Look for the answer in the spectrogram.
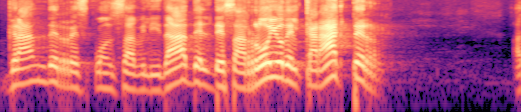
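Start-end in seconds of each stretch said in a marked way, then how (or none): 1.9-3.9 loud, slow emphatic preaching. Acted. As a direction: preach it out with full force. Slow emphatic sermon phrase. (predicación enfática y lenta)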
